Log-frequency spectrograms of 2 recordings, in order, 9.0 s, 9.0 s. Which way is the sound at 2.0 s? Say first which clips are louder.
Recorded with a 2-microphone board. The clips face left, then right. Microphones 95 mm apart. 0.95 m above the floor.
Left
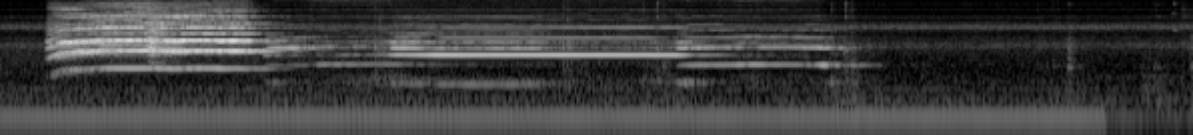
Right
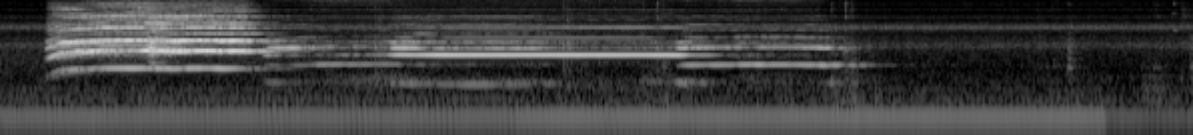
Right 2 dB; 20° right (ahead or behind).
